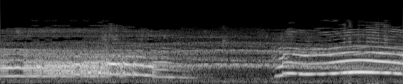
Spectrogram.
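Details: Loud, harmonic howl from an Alaskan Malamute competing with passing fire trucks, the first phrase sinking in pitch, followed by a brief pause and a second rising, sustained howl.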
